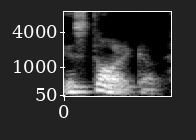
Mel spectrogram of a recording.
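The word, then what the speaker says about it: historical: हम कहते हैं हिस्टोरिकल, क्योंकि हिस्टोरिकल टी ओ आर जो है इस पर स्ट्रेस लगता है, यानी प्रोनाउंसिएशन इसकी ज्यादा जाती है, इंटोनेशन इसकी ज्यादा जाती है, तो ये स्ट्रेस्ड है टी ओ आर, यानी दूसरा सिलेबस जो है हिस्टोरिकल।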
